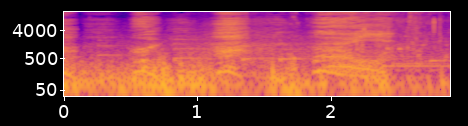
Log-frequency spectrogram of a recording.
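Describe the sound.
Gusty wind buffets a microphone with low rumbling bursts, under sharp breathy gasps and a voice in the cold outdoor air, as a person walks into the sea at Pevensey on the South Coast.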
